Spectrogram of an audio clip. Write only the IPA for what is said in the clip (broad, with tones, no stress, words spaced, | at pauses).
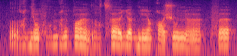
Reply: rɑ̤˧ ɟõ˧fɔ̤˦ mɑ̤˦ɲqʷœ̃ː˦˨rɔ̤˦t͡sʰœː˦ʎ œ˦ɡ͡bĩː˧ qœ˨ʃu˦ɲœ̃ː˧ | fœ˧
